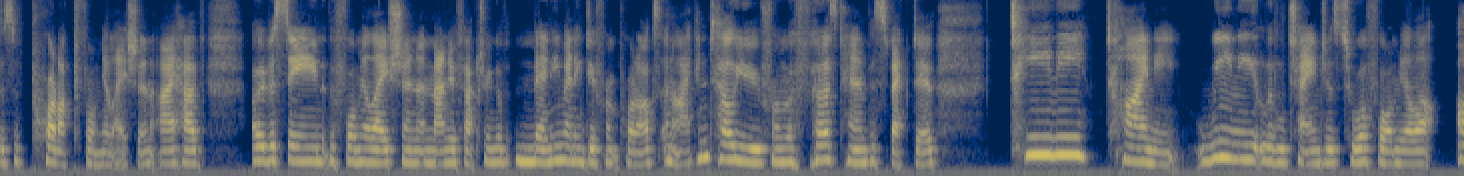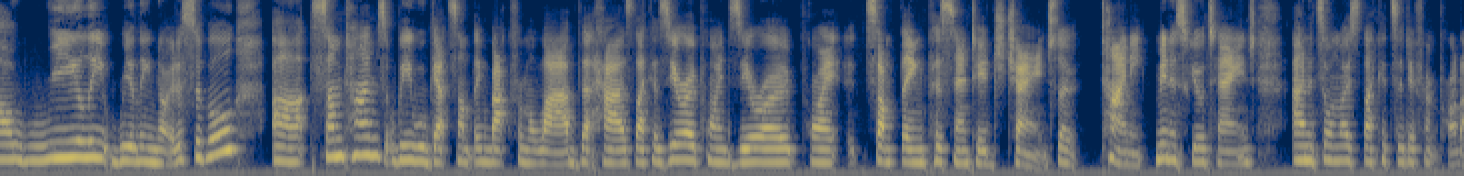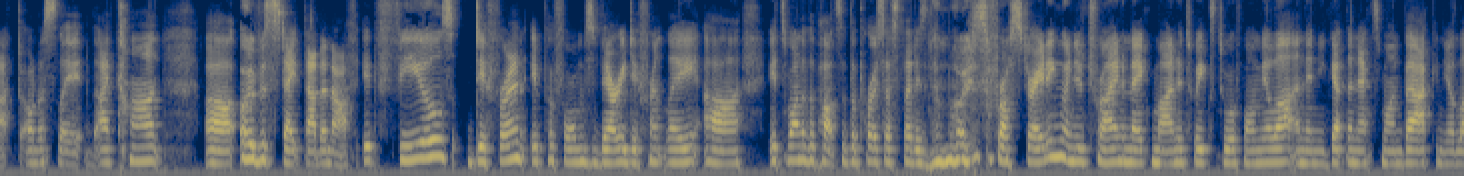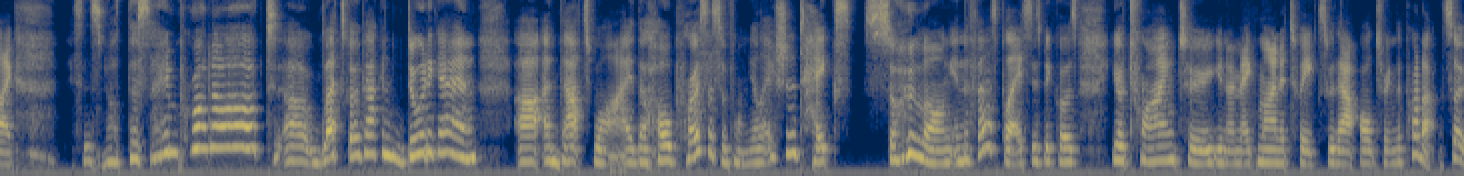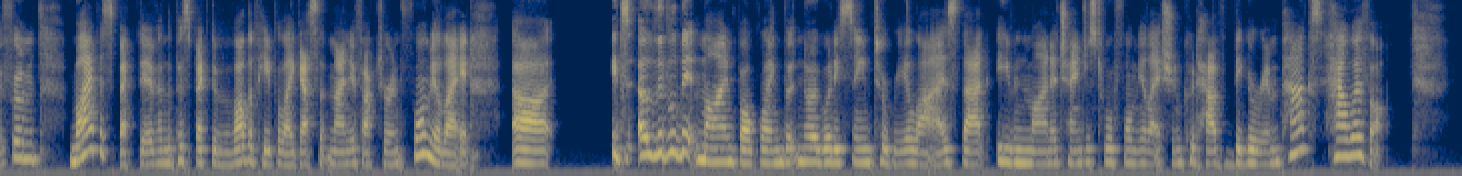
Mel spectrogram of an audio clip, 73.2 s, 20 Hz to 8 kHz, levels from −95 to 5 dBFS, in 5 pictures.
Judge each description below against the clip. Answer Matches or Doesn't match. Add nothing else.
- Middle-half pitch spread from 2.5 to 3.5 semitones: Matches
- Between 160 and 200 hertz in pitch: Matches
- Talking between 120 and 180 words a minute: Matches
